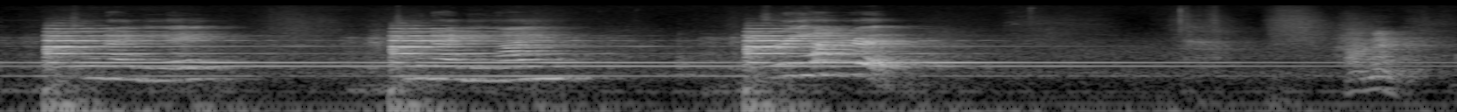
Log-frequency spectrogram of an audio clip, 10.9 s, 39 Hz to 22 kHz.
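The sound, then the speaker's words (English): A large church bell in Sitka, rung by church members, tolls three times at a slow, steady pace, each strike ringing out and decaying into a long resonant hum, with faint murmuring voices near the end. “Church members rang the bell in September 200 times for 200,000 lives lost, and they'll do it again for 400,000.”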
